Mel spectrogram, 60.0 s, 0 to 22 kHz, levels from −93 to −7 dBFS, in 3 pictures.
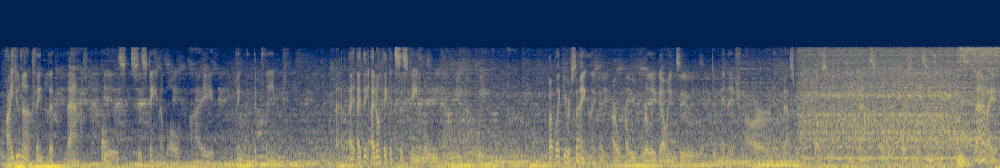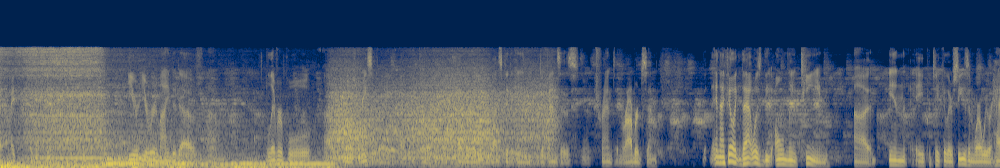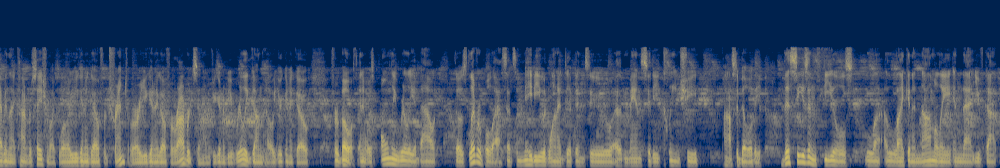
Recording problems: echo of what is said; noticeable; throughout; 450 ms later, 15 dB below the speech
garbled, watery; slightly; nothing above 6.5 kHz
traffic noise; very loud; until 31 s; 4 dB above the speech

